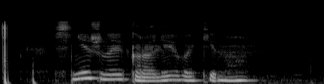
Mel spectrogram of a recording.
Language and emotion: Russian, sad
